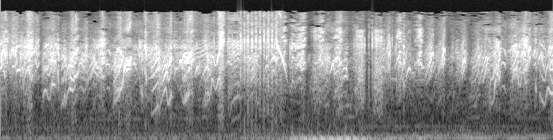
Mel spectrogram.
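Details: White-bellied swallow flock calling, played to attract birds for trapping: a busy mass of high chittering notes, with a low rumbling thump partway through.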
